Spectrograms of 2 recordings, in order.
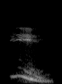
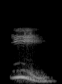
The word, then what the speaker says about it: i: next letter is i so how do we pronounce i in french it is e what is it e you can clearly see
